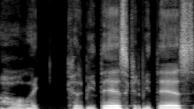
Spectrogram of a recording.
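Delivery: low muttering, mumbled. Voicing a character writing in a small book: muttering to herself. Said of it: "she's, like, muttering to herself".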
